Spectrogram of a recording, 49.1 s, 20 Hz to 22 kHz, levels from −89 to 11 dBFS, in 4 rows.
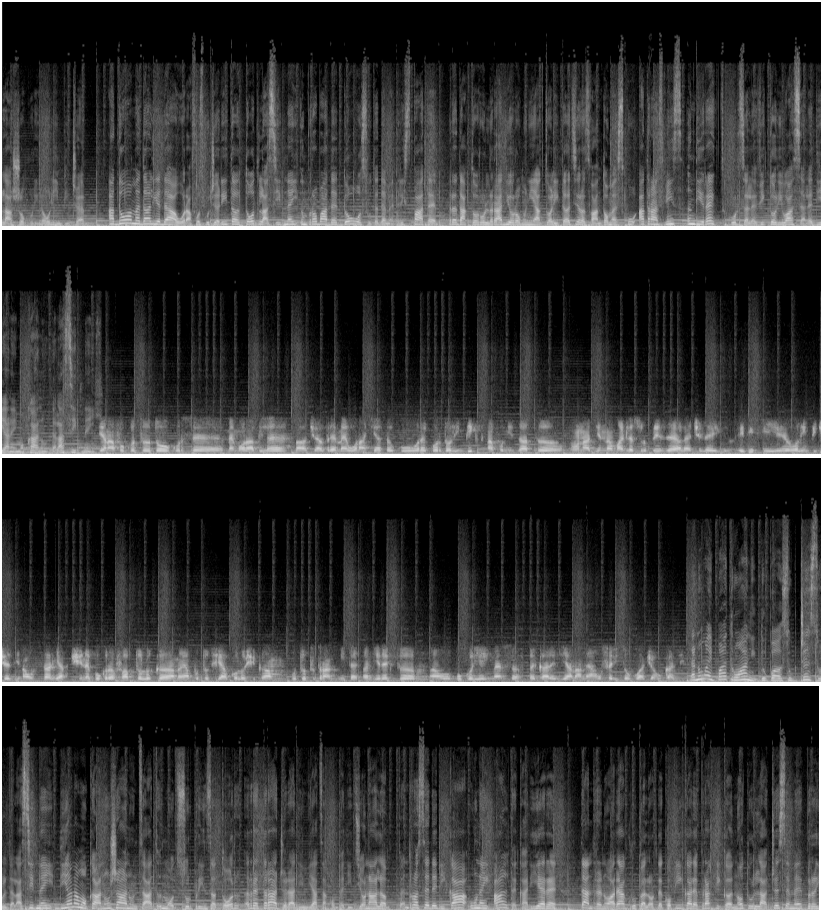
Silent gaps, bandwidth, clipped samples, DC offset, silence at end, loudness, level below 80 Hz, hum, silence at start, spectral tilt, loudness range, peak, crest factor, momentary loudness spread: none; 17.5 kHz; under 0.1%; under 0.1%; 0 s; -15 LUFS; -28 dBFS; none; 0 s; -6 dB/octave; 2 LU; 0 dBFS; 14 dB; 6 LU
